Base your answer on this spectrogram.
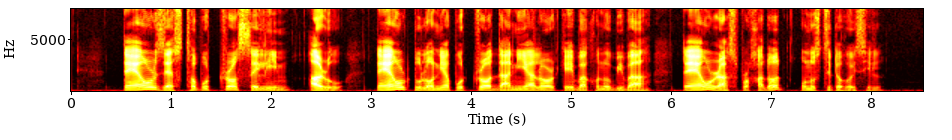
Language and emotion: Assamese, neutral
